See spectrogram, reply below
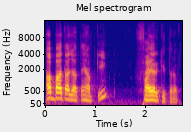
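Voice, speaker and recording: A man's voice: high-pitched, sing-song, measured pace. Man explaining Vastu colours, checking "right?". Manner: instructive, checks in with "right?" and "isn't it?". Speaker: Vastu consultant guest. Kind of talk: explanatory interview talk.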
